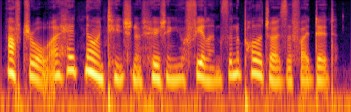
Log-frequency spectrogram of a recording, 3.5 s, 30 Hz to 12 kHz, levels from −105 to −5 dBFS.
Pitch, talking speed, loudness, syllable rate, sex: 195 Hz, 255 wpm, -18 LUFS, 7.3 syllables/s, female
